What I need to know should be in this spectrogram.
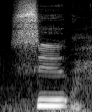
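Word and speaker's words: つ: Sue. Okay. It's a consonant. Yeah, you could pronounce this as sue. The t is very soft as in uh like in tsunami.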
